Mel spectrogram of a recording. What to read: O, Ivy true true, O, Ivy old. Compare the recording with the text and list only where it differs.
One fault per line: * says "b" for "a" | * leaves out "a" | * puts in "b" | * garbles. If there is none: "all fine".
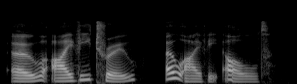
* leaves out "true"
